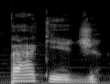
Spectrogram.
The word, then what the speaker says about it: package: que significan el paquete el final de la palabra package se pronuncia como ig package son el sonido I corto y el final es el sonido J J que es el que usamos para la palabra George aquí te lo escribiré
